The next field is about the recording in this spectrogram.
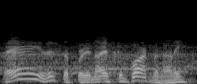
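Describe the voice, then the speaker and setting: Casting: easygoing American husband, middle-aged, animated folksy teasing, vintage radio sound. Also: male voice, medium pitch, fast, narrow, tinny audio. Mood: affectionate, teasing. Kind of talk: 1950s radio drama acting. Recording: band-limited 1950s radio recording with hiss.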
